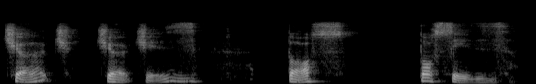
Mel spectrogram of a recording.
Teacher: add the sound is. And these are for words that end in the sounds ch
